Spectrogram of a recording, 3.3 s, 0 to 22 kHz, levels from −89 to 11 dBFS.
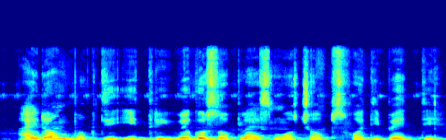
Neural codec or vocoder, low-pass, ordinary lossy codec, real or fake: none; 14.4 kHz; none; real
